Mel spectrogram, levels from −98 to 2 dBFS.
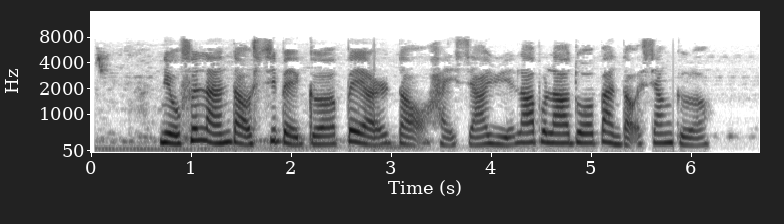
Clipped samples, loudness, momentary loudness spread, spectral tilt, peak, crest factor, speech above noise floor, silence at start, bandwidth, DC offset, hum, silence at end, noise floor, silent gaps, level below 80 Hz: under 0.1%; -16 LUFS; 13 LU; -5 dB/octave; -2 dBFS; 14 dB; 23 dB; 0.05 s; 7.8 kHz; under 0.1%; none; 0.5 s; -39 dBFS; none; -52 dBFS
